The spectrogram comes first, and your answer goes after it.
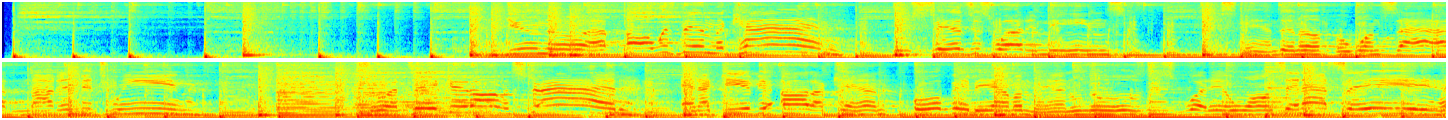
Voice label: Radio Commercials Beer; Pabst Blue Ribbon

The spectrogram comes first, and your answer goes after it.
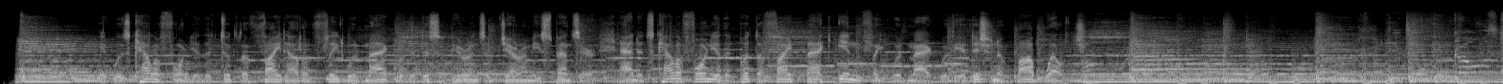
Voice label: Radio Commercials LP; 1972

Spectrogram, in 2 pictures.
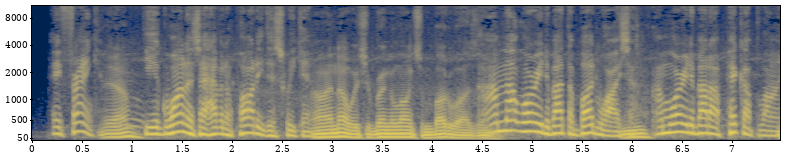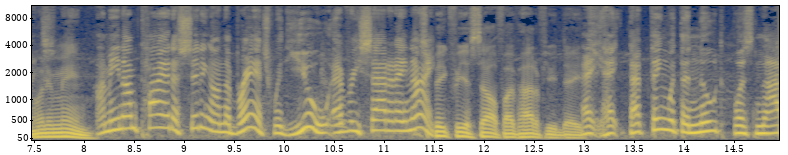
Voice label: Radio Commercials; Budweiser Beer; 1999

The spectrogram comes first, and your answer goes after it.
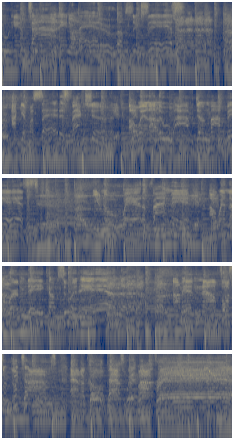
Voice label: Radio Commercials Beer; Pabst Blue Ribbon

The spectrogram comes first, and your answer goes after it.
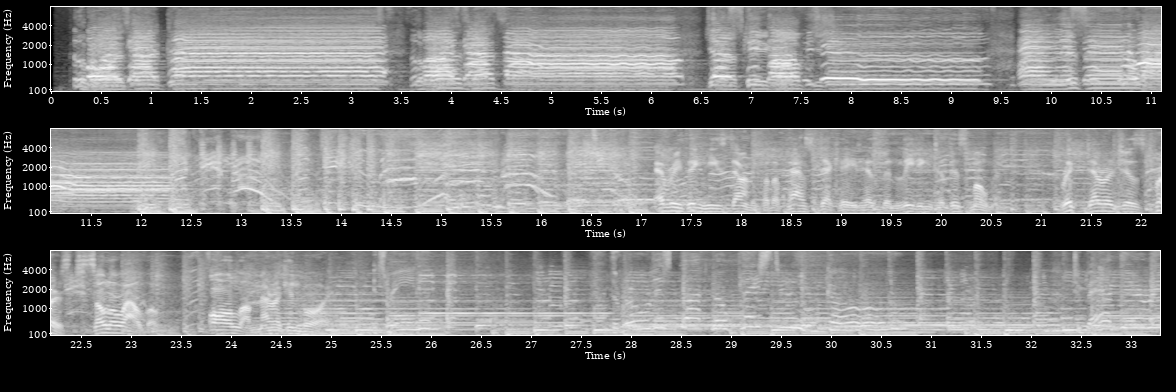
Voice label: Radio Commercials LP; 1973

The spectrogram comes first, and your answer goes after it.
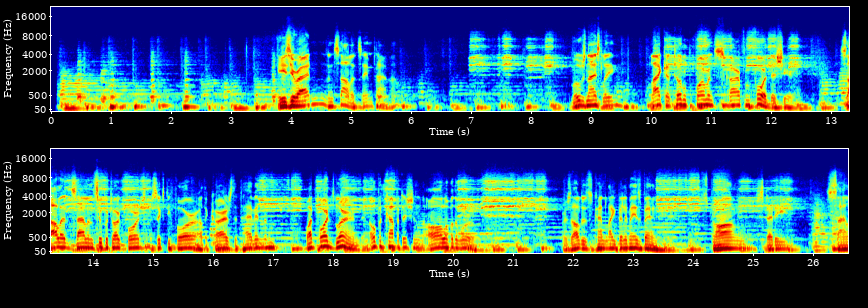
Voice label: Radio Spot; Ford; 1964

